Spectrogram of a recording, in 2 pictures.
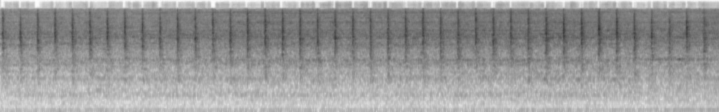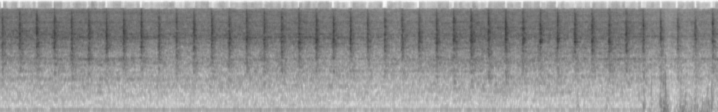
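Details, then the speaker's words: Valvetrain ticking at idle: steady sharp tick about four per second from the upper passenger side of the engine, toward the back, after a hard rev; heard after an oil change with detergent added to the oil; likely a broken pushrod. "but now you're gonna hear a clicking noise from the top part of the motor on the passenger side I think"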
